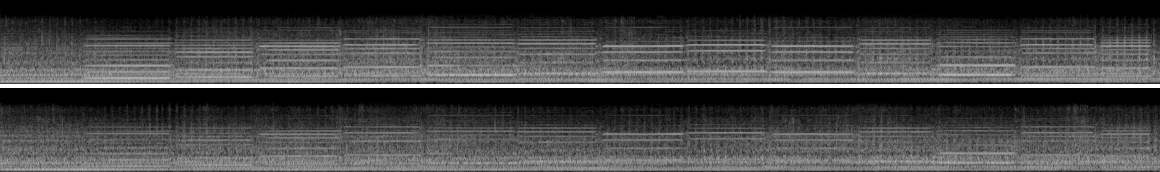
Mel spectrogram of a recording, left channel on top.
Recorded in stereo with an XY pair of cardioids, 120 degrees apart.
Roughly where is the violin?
Ahead left.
